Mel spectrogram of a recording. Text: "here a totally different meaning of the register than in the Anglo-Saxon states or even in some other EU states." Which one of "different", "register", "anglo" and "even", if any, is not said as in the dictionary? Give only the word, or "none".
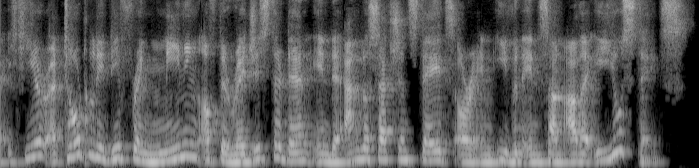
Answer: none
